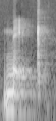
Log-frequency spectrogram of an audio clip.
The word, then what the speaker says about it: make: The E is silent, right? Make.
